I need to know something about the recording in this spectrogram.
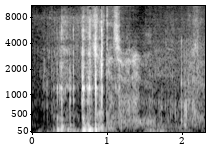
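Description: A cluster of knocks and rubbing from the rifle-mounted camera being handled as the rifle is moved, loudest in the first second, then a softer steady rustle.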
